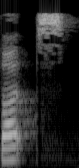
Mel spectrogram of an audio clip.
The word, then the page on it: butts: bʌts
